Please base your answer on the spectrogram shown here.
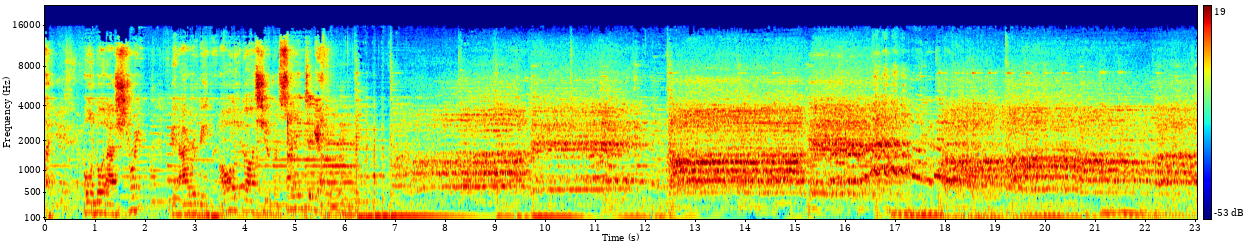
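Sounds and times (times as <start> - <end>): gospel choir singing: 0.0 - 1.2, 5.3 - 23.0
instrumental accompaniment: 4.6 - 23.0.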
